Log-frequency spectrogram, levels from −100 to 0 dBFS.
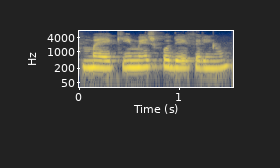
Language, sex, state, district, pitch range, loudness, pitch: Hindi, female, Chhattisgarh, Raipur, 210-225 Hz, -14 LUFS, 220 Hz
